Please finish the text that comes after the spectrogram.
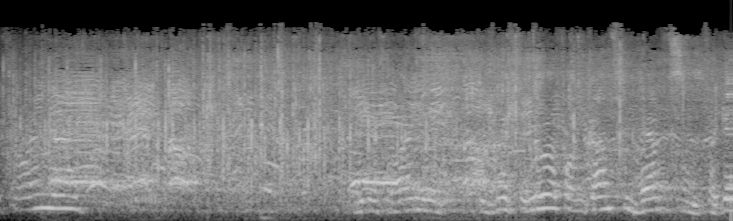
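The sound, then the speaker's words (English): An enthusiastic crowd numbering in the hundreds cheers loudly and without pause as it greets the Pope on his arrival, many voices shouting and calling over one another in a dense, excited roar, with scattered clapping mixed in. “Greeted by an enthusiastic crowd numbering in the hundreds upon his arrival yesterday, the Pope saluted his well-wishers as friends and said he is very happy to be back among them in a place that holds so many happy memories for him.”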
